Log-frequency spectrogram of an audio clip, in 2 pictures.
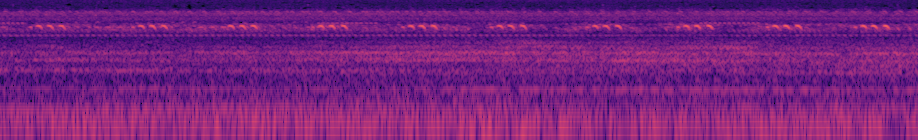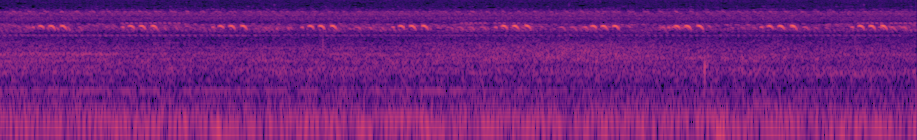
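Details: Cricket. Crickets give a high, pulsed chirping, short bursts repeating about twice a second in an even rhythm. Beneath them runs a continuous low roar of distant traffic.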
